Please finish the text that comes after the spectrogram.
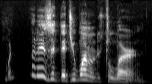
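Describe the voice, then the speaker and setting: A man voicing a frightened, indignant mother in an audiobook story, emphatic and high-strung, stammering when pressed. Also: wildly swooping pitch, moderate pace, creaky, fairly bright tone, heavily acted.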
